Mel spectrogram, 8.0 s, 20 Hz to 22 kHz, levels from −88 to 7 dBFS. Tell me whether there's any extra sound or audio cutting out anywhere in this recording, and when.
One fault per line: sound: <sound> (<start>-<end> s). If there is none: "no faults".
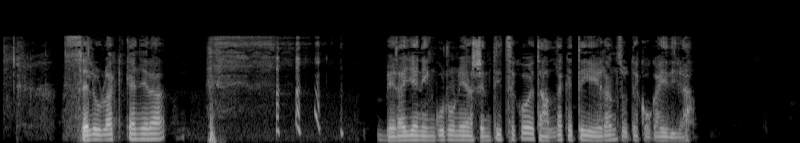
sound: laugh (2.1-3.5 s)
